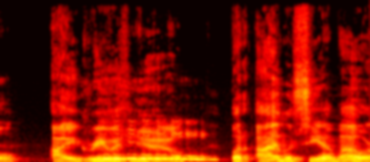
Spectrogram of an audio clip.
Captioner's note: laughing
